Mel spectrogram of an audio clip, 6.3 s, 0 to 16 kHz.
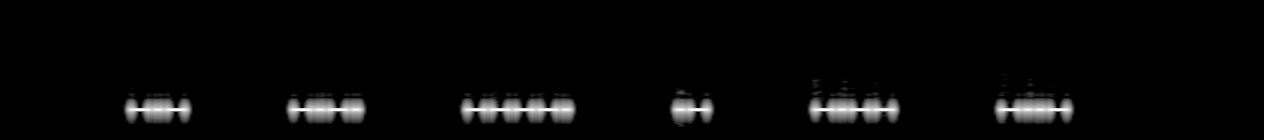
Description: Morse code, heard as a keyed tone, about 38 wpm, spaced as for 14 wpm, 700 Hz. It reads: KC9AYX
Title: USA Call Signs - 6 Characters - 6x Character Spacing - 40wpm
